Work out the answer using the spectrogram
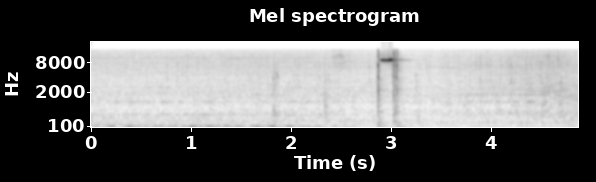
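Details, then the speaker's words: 1931 Frigidaire refrigerator compressor after install, line flush and leak test, drawing about 340 watts in a hot room, float still needing adjustment: low steady hum with one soft clack; runs evenly, refrigerating, quiet and healthy. "So yeah, I'm delighted to hear it run and see it run. It's very unobtrusive with the noise."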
